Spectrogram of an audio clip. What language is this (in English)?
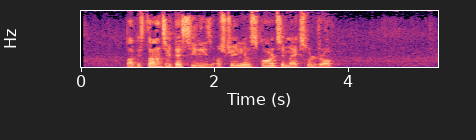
Urdu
